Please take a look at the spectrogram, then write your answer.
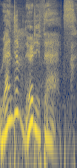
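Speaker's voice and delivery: gentle, effeminate announcer voice. Asking why the other chose that voice, repeating it in an effeminate Deep Thoughts voice. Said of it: "like the effeminate version of Deep Thoughts".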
